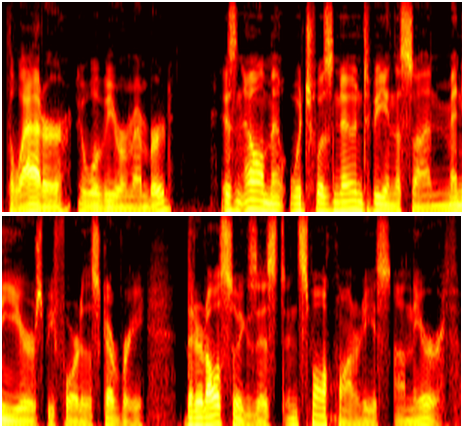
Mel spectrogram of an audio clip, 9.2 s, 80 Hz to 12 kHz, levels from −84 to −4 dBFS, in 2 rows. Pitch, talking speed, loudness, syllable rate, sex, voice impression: 100 Hz, 210 wpm, -21 LUFS, 5.8 syllables/s, male, masculine, adult-like, slightly thick, slightly refreshing, sincere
